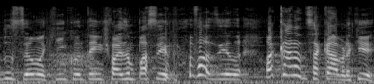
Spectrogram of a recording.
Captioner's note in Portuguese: risos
